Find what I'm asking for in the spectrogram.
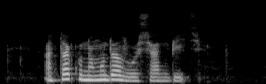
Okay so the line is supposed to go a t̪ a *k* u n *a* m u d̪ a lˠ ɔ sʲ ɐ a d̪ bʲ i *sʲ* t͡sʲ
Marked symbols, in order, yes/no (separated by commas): yes, yes, no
